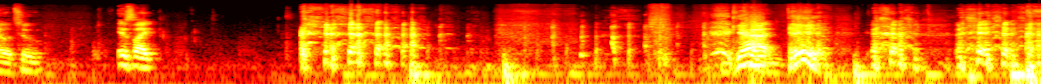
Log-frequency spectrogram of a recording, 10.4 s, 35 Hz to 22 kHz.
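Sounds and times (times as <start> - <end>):
speech: 0.0 - 0.6, 1.2 - 1.7, 3.0 - 4.3, 7.2 - 10.4
harsh coughing after debris hit the back of the throat: 3.0 - 4.5, 8.1 - 10.4
laughter: 3.0 - 10.4.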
